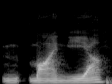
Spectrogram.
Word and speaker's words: Mien: On an unspecified day in April 1970, Mr. Mien, yes, pronounced Mien-Yia, was walking in a wooded area north of National Highway 1 in Svayring Province.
